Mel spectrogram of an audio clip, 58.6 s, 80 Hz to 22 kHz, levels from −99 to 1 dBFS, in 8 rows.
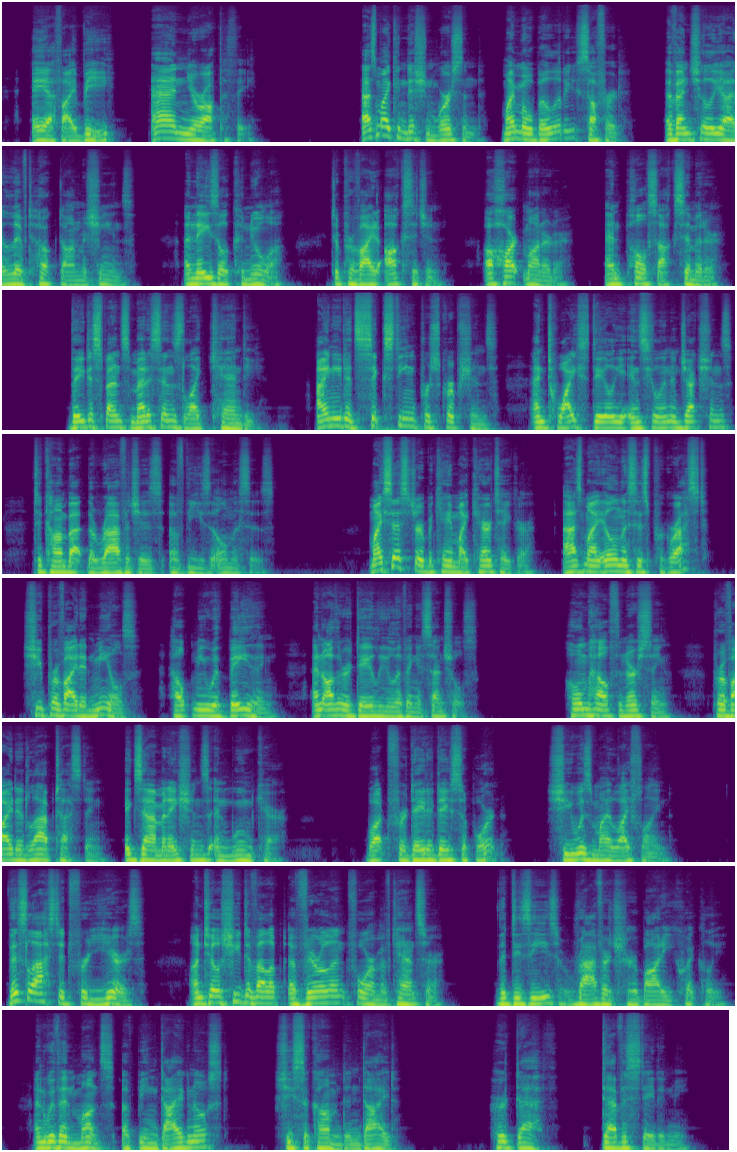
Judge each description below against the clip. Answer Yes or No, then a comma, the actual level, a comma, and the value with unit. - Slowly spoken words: Yes, slow, 125 wpm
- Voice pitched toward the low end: Yes, low, 120 Hz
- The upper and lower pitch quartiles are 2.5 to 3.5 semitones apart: Yes, average, 3.1 semitones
